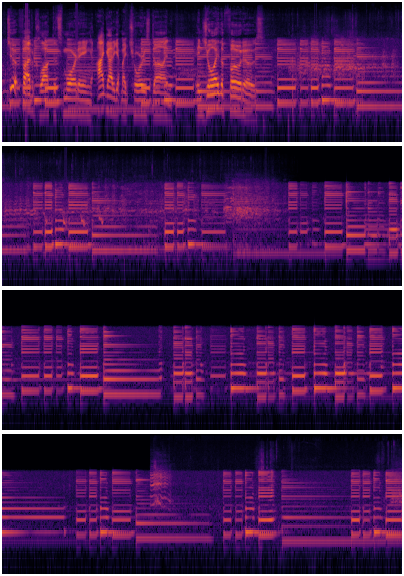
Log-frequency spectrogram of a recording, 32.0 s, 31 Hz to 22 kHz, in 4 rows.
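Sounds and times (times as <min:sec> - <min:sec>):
acoustic guitar plucking: 0:00.0 - 0:19.1.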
